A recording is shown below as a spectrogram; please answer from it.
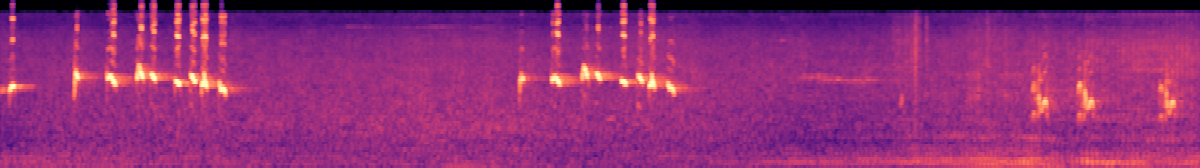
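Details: Lesser green leafbird lure call for summoning companions: two quick phrases of high, clear whistles sliding downward, followed by quieter scattered notes against rising background rumble.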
